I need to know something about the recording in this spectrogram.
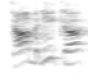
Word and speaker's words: Dominica: Dominica, yes, that's how you pronounce it, is coming up next.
